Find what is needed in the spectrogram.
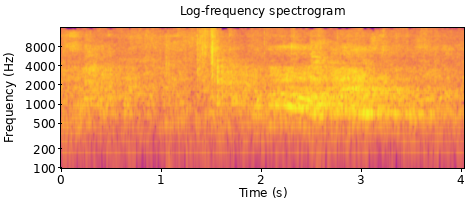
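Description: Echoing ice-rink ambience with voices calling out, a couple of sharp stick-like knocks about one and a half seconds in, and a louder shout whose pitch falls around the middle to late part.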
